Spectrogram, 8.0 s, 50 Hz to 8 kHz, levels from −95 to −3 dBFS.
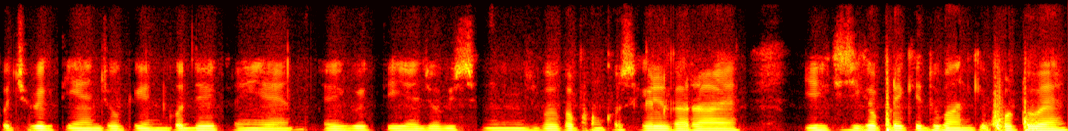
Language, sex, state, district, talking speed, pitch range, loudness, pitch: Hindi, male, Rajasthan, Bikaner, 215 wpm, 120-125 Hz, -21 LUFS, 120 Hz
